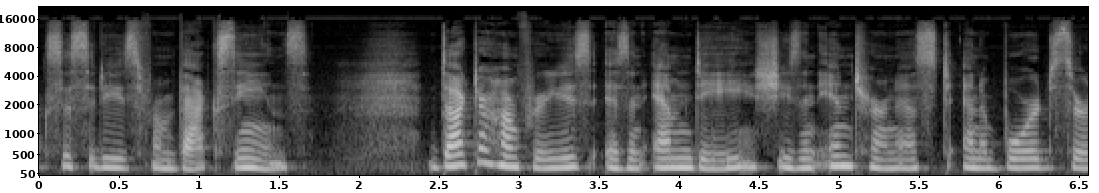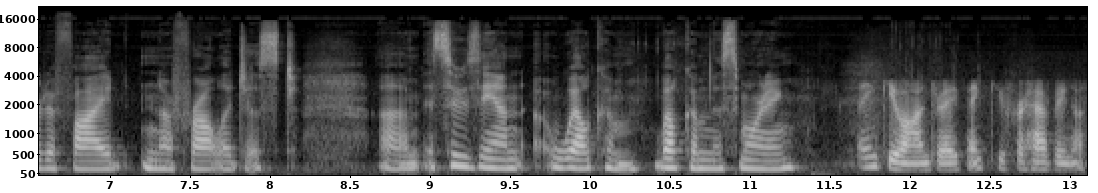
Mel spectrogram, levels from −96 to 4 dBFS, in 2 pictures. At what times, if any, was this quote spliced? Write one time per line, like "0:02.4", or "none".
none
